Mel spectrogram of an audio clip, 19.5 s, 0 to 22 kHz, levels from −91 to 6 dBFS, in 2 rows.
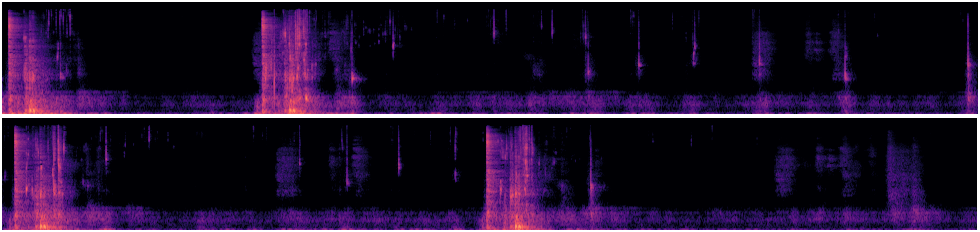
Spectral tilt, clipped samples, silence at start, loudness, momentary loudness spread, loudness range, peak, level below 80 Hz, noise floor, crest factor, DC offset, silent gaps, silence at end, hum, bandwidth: -4 dB/octave; under 0.1%; 0 s; -28 LUFS; 27 LU; 22 LU; -8 dBFS; -46 dBFS; -67 dBFS; 26 dB; under 0.1%; none; 0.6 s; none; 16.5 kHz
